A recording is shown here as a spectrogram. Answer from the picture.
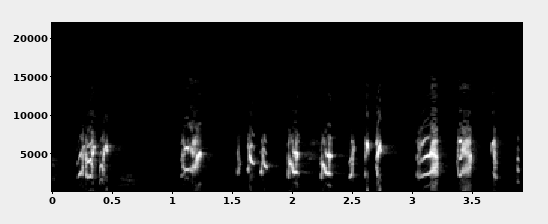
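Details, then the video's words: Long-tailed shrike singing energetically, used as a lure to get a shy shrike to sing: bursts of bright, scratchy, chattering notes, with short phrases separated by brief pauses. "SUARA CENDET UNIK GACOR COCOK BUAT PANCINGAN CENDET MALAS BUNYI"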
